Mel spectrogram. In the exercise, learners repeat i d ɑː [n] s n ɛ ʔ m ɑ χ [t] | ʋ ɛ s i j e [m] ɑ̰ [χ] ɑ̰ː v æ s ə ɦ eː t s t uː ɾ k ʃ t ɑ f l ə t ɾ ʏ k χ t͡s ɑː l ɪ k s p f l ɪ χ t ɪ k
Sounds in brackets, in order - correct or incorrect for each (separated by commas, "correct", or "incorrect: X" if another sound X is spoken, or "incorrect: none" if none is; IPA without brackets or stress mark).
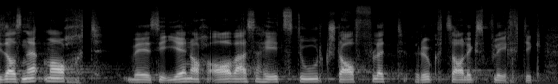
incorrect: none, correct, incorrect: n, correct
